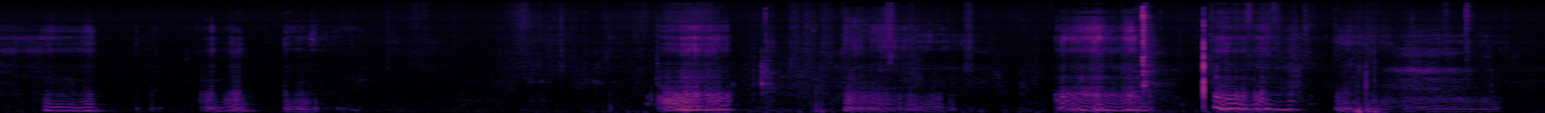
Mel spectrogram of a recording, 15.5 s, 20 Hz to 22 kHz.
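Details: In a happy dream, a 12-week-old springer spaniel puppy snores loudly. Deep, rumbling, harmonic snores come in repeated bursts lasting about a second, with quiet breaths in between.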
